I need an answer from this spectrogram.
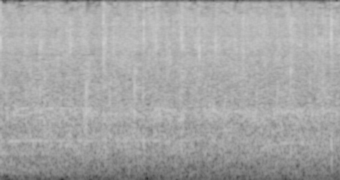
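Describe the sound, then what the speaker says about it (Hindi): Steady applause from an audience at a Hindi-Urdu poetry recital (mushaira), a dense continuous wash of many hands clapping, loud and sustained throughout. "कमजोर ताली बजा रहे हैं"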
